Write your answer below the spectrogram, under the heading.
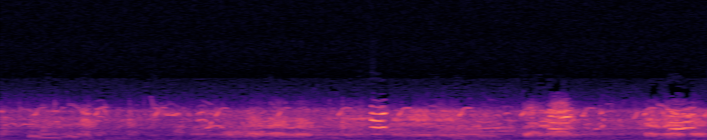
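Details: Flamingos by the hundred on a lake in an Overberg national park, South Africa, binaural recording around sunrise: bursts of honking calls rise and fall in loudness, a few sharp higher notes cutting through the crowded chorus.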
